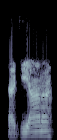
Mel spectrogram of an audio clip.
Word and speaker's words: Guyana: You see this war about to kick up with Venezuela and Guyana, or as Americans say, or as we say, Guyana.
